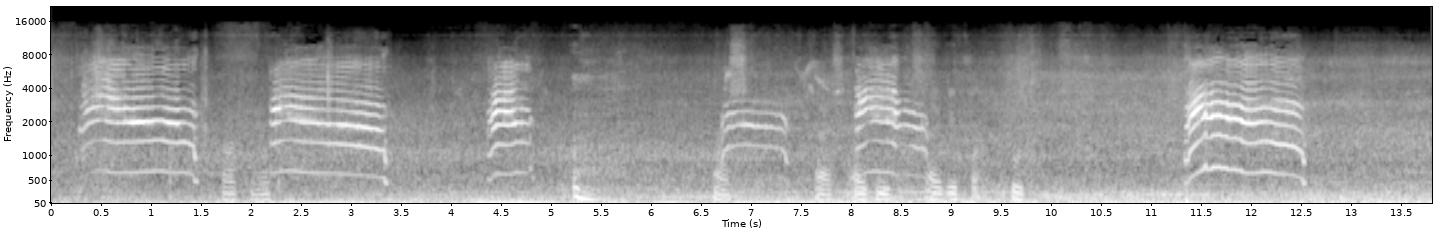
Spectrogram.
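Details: Stray cat wanting food at dawn in Morocco, meowing insistently: a run of loud, drawn-out and clipped meows, some rising then falling, coming every second or two, as a person speaks softly nearby.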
